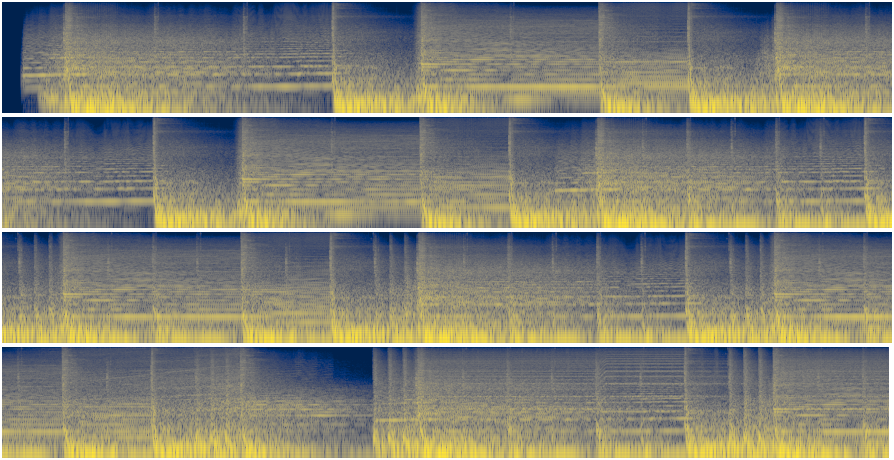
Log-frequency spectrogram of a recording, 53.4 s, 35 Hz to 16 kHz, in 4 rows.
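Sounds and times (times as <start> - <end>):
scary background music: 0.3 - 53.3.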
